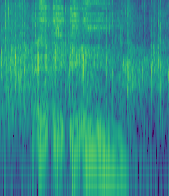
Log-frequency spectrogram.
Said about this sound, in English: Let's give our young people a round of applause. We appreciate them. They're on their way.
